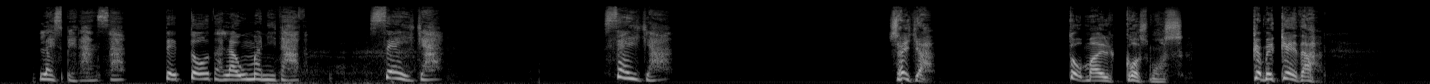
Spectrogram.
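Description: A young man talks and exclaims with animation, close to a microphone, in short bursts.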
